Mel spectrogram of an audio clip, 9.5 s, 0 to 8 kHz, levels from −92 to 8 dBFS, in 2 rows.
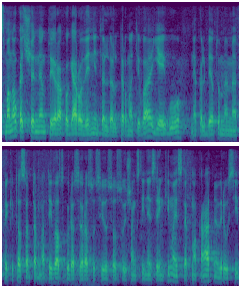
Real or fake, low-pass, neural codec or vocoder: real; 7.2 kHz; none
